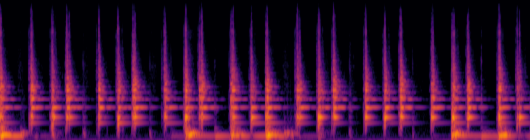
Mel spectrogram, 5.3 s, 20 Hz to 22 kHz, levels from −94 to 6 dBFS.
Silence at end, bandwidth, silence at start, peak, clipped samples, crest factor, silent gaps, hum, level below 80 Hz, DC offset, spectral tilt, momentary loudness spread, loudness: 0 s; 15 kHz; 0 s; -10 dBFS; under 0.1%; 20 dB; none; none; -60 dBFS; under 0.1%; -5.5 dB/octave; 5 LU; -31 LUFS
